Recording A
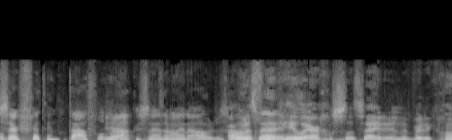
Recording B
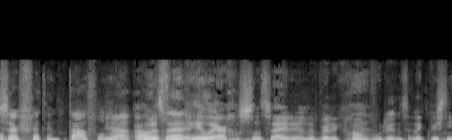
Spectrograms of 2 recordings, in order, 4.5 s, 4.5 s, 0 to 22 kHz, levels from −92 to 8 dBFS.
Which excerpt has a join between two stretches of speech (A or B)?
B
